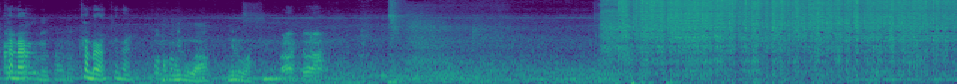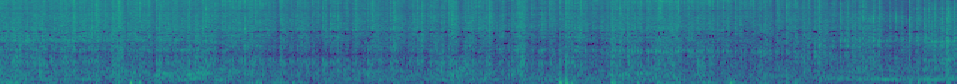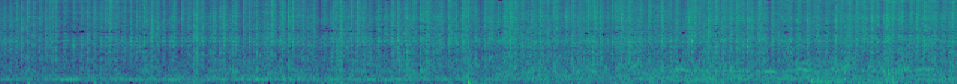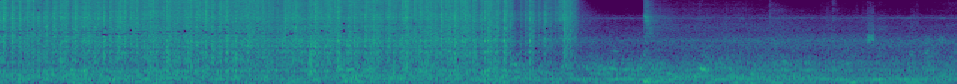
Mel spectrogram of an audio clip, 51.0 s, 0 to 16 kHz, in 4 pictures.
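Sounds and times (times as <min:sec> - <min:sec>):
welding arcs crackling: 0:07.9 - 0:46.1.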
